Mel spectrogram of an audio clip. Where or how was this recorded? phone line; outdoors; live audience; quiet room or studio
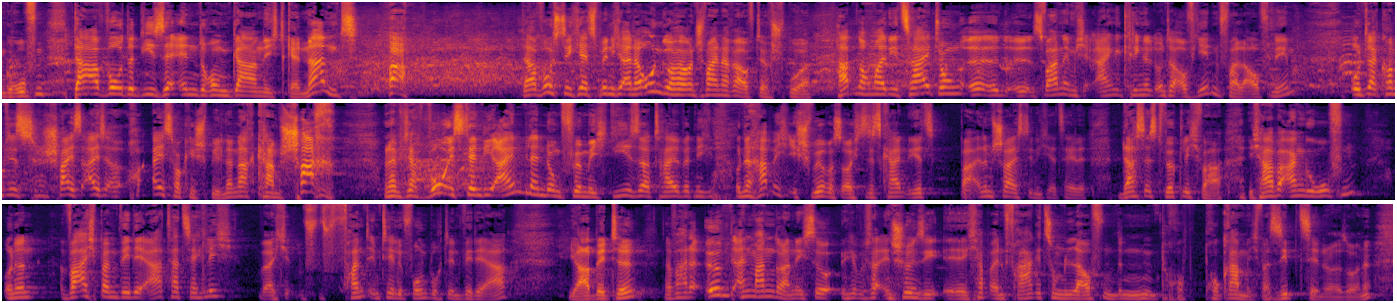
live audience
